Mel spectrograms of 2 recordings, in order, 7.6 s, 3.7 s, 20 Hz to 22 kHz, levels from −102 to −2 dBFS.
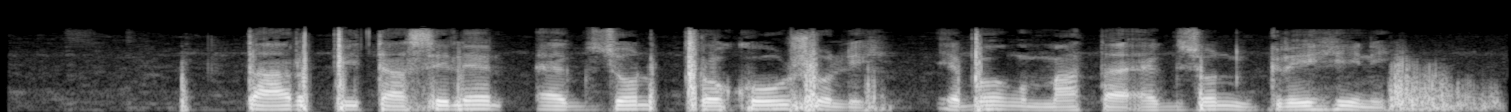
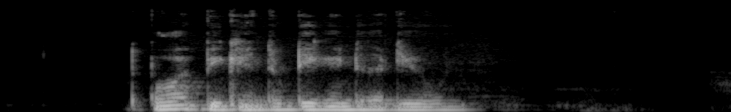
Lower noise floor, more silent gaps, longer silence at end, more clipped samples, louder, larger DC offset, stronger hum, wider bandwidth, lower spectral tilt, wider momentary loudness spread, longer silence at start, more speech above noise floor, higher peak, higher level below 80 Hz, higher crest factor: second, -60 dBFS vs under -90 dBFS; neither; second, 0.05 s vs 1.3 s; neither; first, -17 LUFS vs -35 LUFS; neither; neither; second, 8 kHz vs 13 kHz; second, -6 dB/octave vs -8.5 dB/octave; second, 8 LU vs 11 LU; first, 0.9 s vs 0.75 s; second, 44 dB vs over 57 dB; first, -2 dBFS vs -18 dBFS; first, -46 dBFS vs -68 dBFS; about the same, 16 dB vs 18 dB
